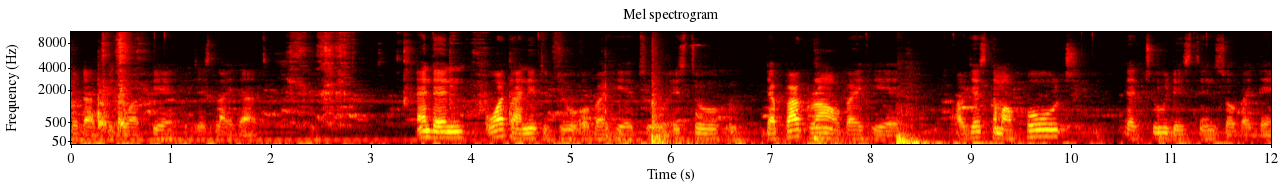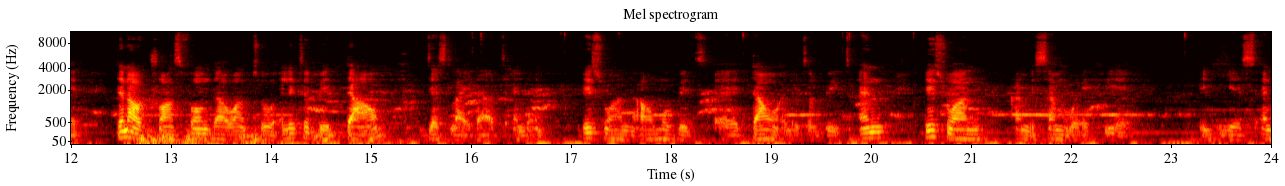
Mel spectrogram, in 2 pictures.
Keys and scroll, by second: 12.6 shift+Down.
